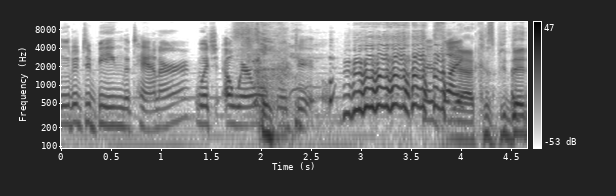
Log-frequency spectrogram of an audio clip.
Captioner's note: laughing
